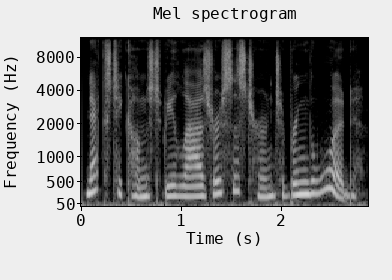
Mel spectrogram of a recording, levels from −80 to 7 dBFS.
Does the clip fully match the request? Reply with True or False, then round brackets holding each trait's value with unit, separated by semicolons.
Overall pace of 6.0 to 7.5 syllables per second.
False (5.1 syllables/s)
